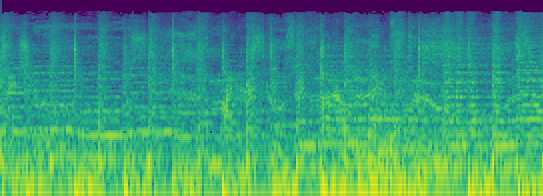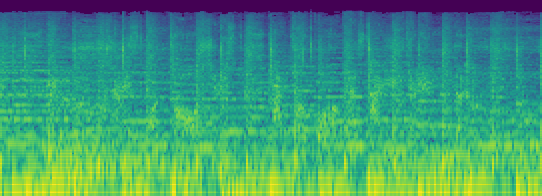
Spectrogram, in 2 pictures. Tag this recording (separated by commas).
Music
